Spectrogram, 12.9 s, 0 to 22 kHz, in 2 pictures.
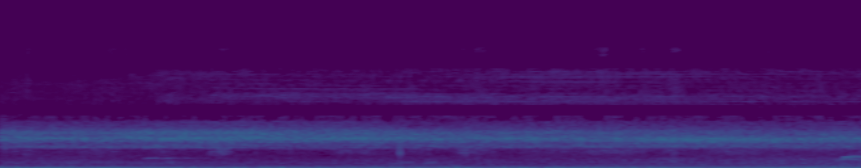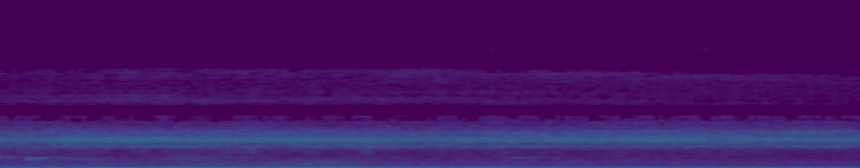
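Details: Cicadas fill a summer evening on August 4th, in fading light, with a steady, high, hissing drone that never lets up.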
